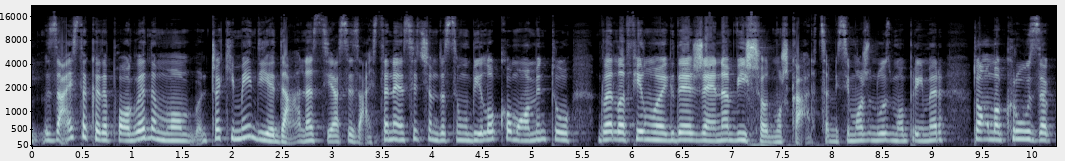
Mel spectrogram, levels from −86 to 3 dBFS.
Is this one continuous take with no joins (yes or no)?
yes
